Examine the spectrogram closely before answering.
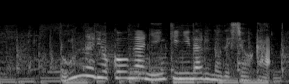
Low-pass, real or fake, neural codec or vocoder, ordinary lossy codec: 7.2 kHz; real; none; none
